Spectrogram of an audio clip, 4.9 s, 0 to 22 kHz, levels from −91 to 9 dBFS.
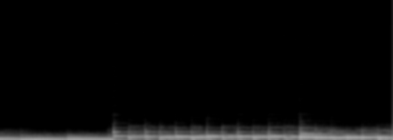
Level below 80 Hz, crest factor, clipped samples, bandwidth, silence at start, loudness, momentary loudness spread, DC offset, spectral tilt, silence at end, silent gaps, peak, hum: -54 dBFS; 14 dB; under 0.1%; 2.3 kHz; 0 s; -23 LUFS; 9 LU; 0.1%; -14 dB/octave; 0 s; none; -8 dBFS; none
